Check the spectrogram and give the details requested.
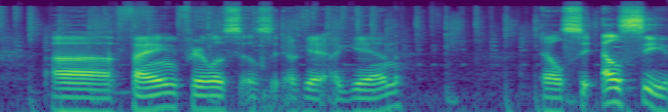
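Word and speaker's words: l'Cie: LC, that's how you say it, the LC.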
